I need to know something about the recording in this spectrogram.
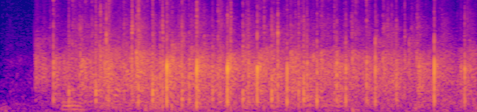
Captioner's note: people applauding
